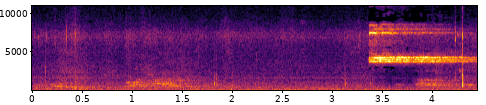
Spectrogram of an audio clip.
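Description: A referee's whistle blown once, a short shrill trilling blast near the end, over faint voices echoing in a gym.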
